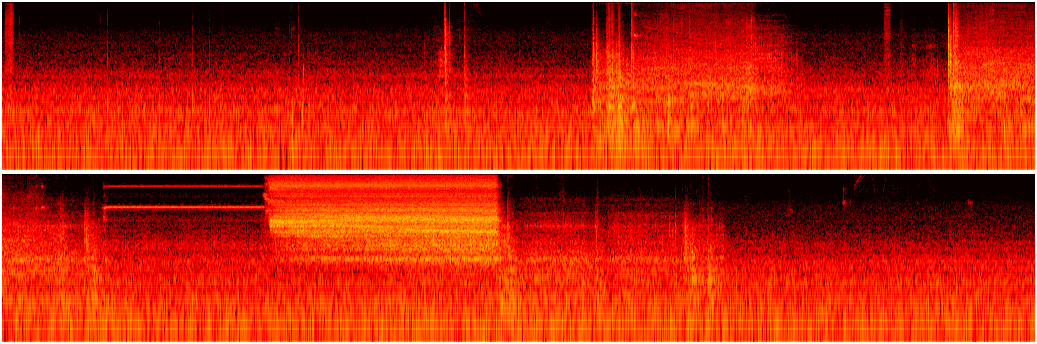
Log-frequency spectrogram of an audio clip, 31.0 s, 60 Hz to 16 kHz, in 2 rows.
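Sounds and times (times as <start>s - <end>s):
high-pitched mechanical whine: 14.7s - 25.7s.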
